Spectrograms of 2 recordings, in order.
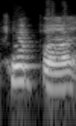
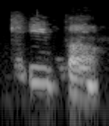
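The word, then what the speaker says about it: kippah: And But in it's my not pronounced kippa. It's pronounced kipa.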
